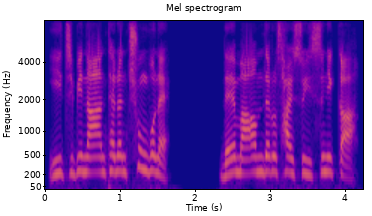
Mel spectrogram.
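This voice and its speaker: A woman voicing a calm, firm mother in her seventies in an audio drama, speaking plainly and steadily. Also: on the high side, moderate pace, clear, resonant tone, no room sound, studio quality, close to an everyday voice. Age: 70s.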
